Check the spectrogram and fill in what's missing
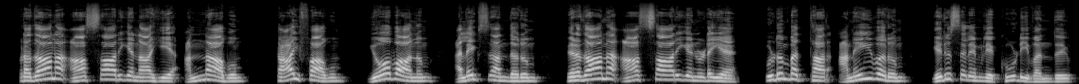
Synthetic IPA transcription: pɪɾɐðaːnɐʔaːsaːɾɪjɐnaːɣɪjɐʔɐnːaːʋɯm | kaːjfaːʋɯm | joːʋaːnɯm | ɐlɛksaːnd̪ɐɾɯm | pɪɾɐðaːnɐʔaːsaːɾɪjɐnɯɽɐjɐ | kʊɽʊmbɐt̪ːaːɾɐ̰nɐɪʋɐɾɯm | jɛɾɯsɐleːmɪleːkuːɽiʋɐnd̪ɯ

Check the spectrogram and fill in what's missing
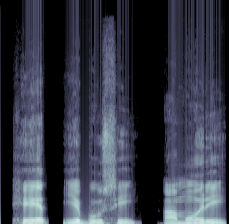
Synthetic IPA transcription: heːt̪̚jebuːsi | ɐmoːɾi

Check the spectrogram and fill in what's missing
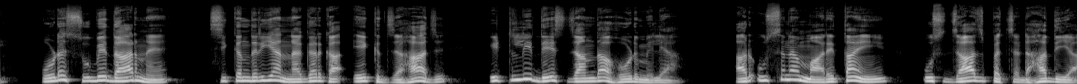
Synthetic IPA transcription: oːɽɛsʊbeːd̪aːɾnɛ | sɪkə̃nd̪əɾɪjanɐɡəɾkaeːkd͡ʒɐɦaːd͡ʒ | ɪʈlid̪eːsd͡ʒãːnd̪aɦoːɽmɪlja̰ | ɐɾʊsnɛmaːɾet̪aːɦĩ | ʊsd͡ʒaːd͡ʒpɛt͡ʃɐɽaːd̪ɪja̰

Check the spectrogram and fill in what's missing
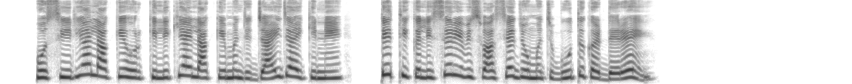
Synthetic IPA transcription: ɦoːɾsiːɾɪjaɪlaːkeɦoːɾkɪlɪkɪjaɪlaːkemɐ̃nd͡ʒd͡ʒaːid͡ʒaːikɪne | t̪eːt̪ʰikɐliːsjaɾeʋɪswaːsjad͡ʒomɐd͡ʒbuːt̪kɐɾd̪eɾɐeː

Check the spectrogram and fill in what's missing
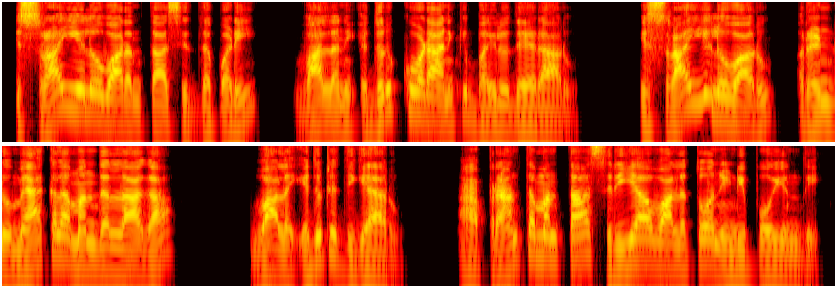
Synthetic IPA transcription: iʃɾaːjeːluʋaːɾɐnt̪aːsid̪ʱːɐpɐɽi | ʋaːɭːɐniʔe̞d̪uɾukɔːʋɐɽaːnikibɐjɐlud̪ɛːɾaːɾu | iʃɾaːjeːluʋaːɾu | ɾe̞ɳɖumɛːkɐlɐmɐnd̪ɐlːaːɡaː | ʋaːɭːɐʔe̞d̪uʈud̪iɡaːɾu | aːpɾaːnt̪ɐmɐnt̪aːsiɾijaːʋaːɭːɐt̪o̞ːniɳɖipo̞ːjind̪i

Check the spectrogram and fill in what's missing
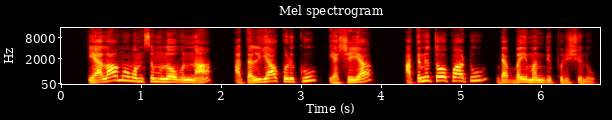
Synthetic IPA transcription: ɛːlaːmuʋɐmsɐmlo̞ːunːɐ | ɐt̪ɐljaːkoɽukujeʃɐjaː | ɐt̪ɐnit̪oːpaːʈuɖɛbʱːɐjmɐnd̪ipuɾuʂulu

